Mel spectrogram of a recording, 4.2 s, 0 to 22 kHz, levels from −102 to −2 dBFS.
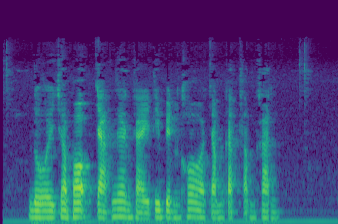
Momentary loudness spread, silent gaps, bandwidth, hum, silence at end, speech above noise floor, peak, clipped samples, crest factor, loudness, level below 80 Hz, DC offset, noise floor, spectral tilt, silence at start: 11 LU; none; 10 kHz; none; 0.75 s; 25 dB; -6 dBFS; under 0.1%; 20 dB; -25 LUFS; -48 dBFS; under 0.1%; -50 dBFS; -7.5 dB/octave; 0.35 s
